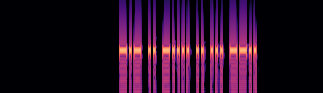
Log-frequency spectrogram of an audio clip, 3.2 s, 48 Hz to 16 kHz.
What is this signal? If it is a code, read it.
Morse code, heard as a keyed tone, about 52 wpm, 690 Hz. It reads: KI6ISZ
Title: USA Call Signs - 6 Characters - 3x Character Spacing - 50wpm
